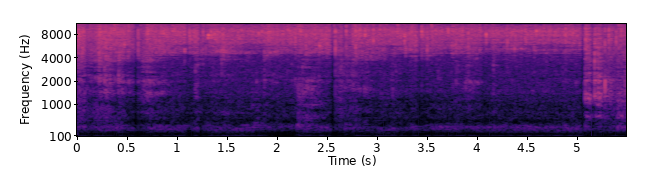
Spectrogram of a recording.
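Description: Finely chopped onion sizzling in hot oil in a frying pan, a steady hiss, while a spatula stirs it.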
